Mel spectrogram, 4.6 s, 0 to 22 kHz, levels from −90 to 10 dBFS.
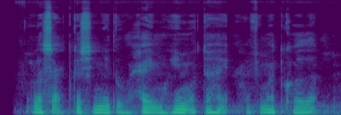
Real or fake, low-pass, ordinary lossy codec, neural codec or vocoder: real; none; none; none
